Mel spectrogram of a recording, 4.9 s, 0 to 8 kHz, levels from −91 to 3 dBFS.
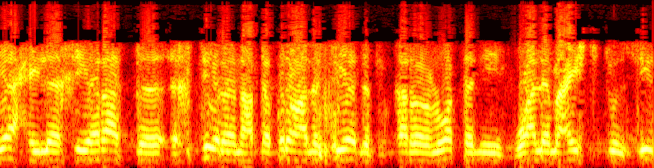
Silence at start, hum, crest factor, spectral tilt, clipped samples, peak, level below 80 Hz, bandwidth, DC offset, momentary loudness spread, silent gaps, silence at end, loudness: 0 s; none; 10 dB; -5 dB/octave; 0.6%; 0 dBFS; -52 dBFS; 8 kHz; under 0.1%; 4 LU; none; 0 s; -10 LUFS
